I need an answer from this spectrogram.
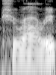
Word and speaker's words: curare: is and how it's used in medicine curari pronounced curari was used by South American Indians as arrow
